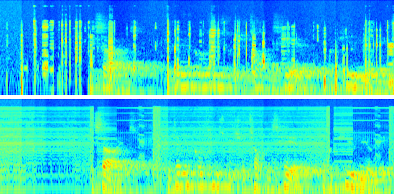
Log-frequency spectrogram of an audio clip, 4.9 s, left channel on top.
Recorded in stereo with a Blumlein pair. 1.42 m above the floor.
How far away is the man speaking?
About 2.5 m.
